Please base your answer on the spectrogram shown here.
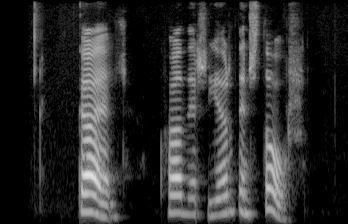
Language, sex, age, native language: Icelandic, female, 50-59, Icelandic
